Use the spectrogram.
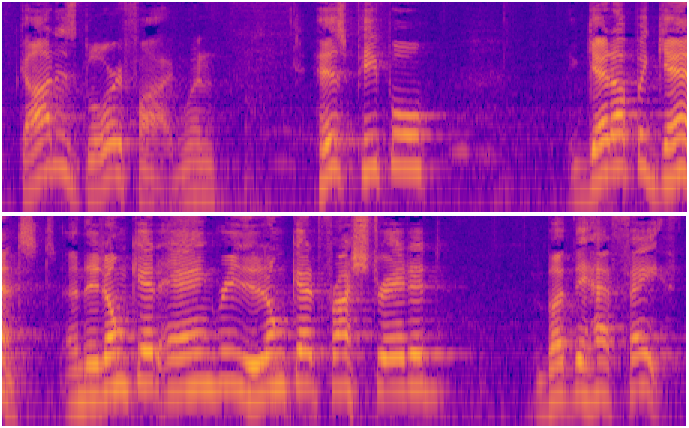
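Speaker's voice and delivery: loud, high preaching at full force; rising pulpit fervour. Acted. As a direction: preach it out to the congregation. Preacher exhorts on faith.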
